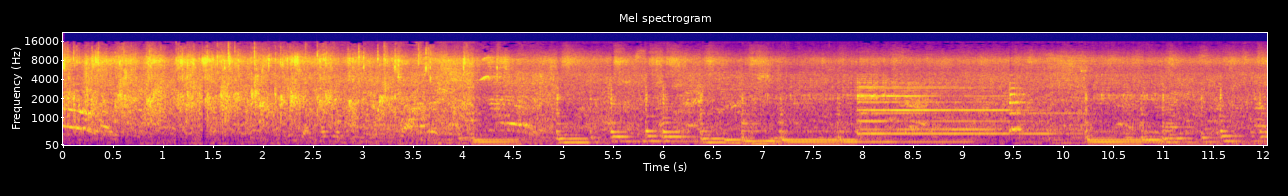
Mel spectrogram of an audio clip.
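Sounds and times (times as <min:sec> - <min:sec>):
live rock band playing: 0:04.1 - 0:12.0
long held guitar note: 0:04.4 - 0:12.0.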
